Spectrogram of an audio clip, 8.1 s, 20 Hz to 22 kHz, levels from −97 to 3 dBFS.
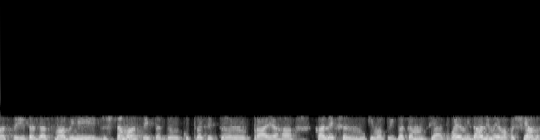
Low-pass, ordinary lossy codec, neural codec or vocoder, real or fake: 3.6 kHz; none; vocoder, 44.1 kHz, 128 mel bands every 256 samples, BigVGAN v2; fake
